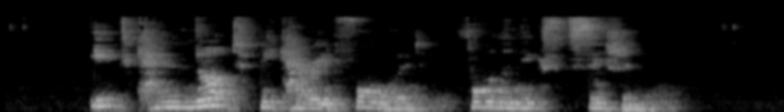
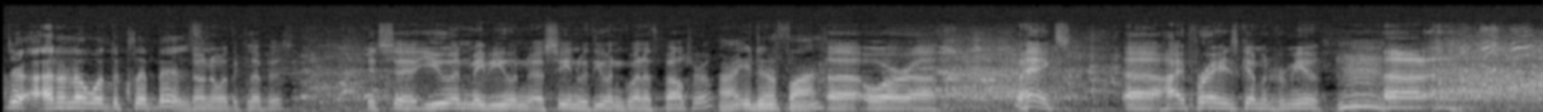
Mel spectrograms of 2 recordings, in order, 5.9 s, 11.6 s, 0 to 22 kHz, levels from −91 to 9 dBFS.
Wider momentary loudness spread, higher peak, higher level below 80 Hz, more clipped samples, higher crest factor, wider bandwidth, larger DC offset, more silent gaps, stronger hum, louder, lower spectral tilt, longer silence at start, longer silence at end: about the same, 11 LU vs 10 LU; second, -8 dBFS vs -4 dBFS; second, -60 dBFS vs -54 dBFS; neither; about the same, 20 dB vs 20 dB; second, 11.5 kHz vs 17 kHz; neither; neither; neither; second, -27 LUFS vs -23 LUFS; about the same, -6 dB/octave vs -5 dB/octave; first, 0.7 s vs 0 s; first, 0.8 s vs 0 s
